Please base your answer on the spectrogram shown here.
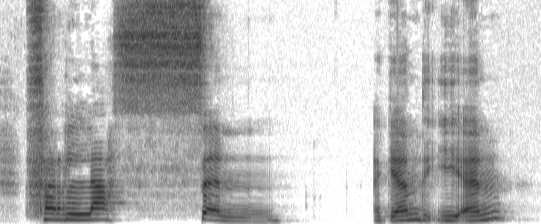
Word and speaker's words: verlassen: Verlassen. So nice double S here, of course, really hiss it out there.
